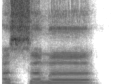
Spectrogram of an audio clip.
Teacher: Jadi hamzahnya dibaca dihilangkan. seakan-akan tidak ada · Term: menghilangkan hamzah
